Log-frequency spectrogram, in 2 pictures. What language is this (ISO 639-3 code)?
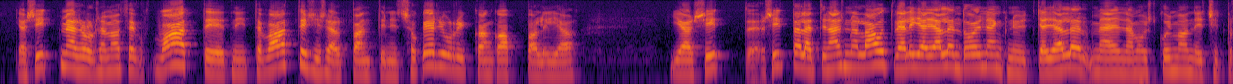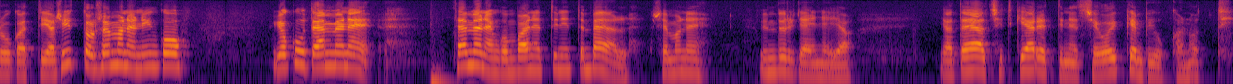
fin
